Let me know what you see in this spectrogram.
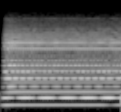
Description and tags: real master accordeon
master, accordeon, instrument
